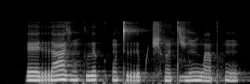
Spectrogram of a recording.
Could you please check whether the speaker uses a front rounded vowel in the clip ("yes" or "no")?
no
